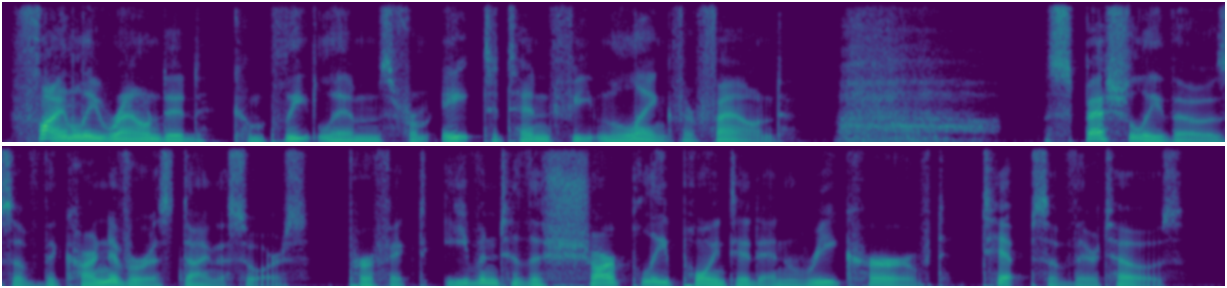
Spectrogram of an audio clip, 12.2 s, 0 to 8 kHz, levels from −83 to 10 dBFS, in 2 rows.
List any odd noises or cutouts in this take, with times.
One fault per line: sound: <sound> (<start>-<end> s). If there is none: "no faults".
sound: sigh (4.2-5.0 s)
